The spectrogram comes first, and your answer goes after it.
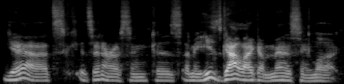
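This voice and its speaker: A man's voice: mid-range voice, normal speed, sharp tone, no room sound, studio quality. A man co-hosting a casual movie podcast, speaking bluntly and swearing casually. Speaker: podcast co-host.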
